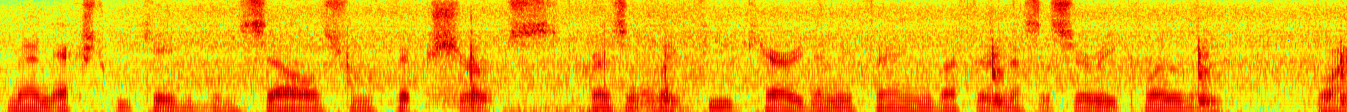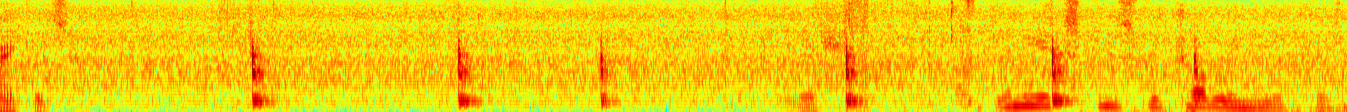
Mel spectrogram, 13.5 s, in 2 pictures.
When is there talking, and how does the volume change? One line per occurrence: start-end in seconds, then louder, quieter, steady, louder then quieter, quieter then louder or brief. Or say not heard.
0.0-7.2 steady
10.6-13.4 brief.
